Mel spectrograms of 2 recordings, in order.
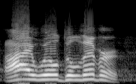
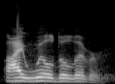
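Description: First: "I will deliver" loud and high; emphatic. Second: "I will deliver" firm but restrained; measured repeat. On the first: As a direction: shout "I will deliver" in one forceful sweep. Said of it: "It's emphatic". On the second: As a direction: settle "I will deliver" down, firmly. Repeats the promise more calmly. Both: Shown as a demonstration.

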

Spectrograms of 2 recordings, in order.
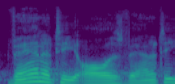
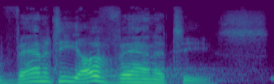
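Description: First: Said in the usual way. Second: "Vanity of vanities" slow, higher and louder, weight on each "Vanity"; stress on vanities. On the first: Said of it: "He's not just saying". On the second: Shown as a demonstration. Preacher showing the doubled Hebrew to his listeners, slow and emphatic. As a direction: lean hard into "Vanity of vanities", slowly. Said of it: "He's saying".

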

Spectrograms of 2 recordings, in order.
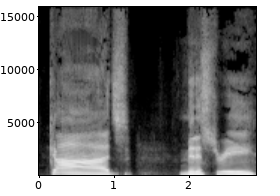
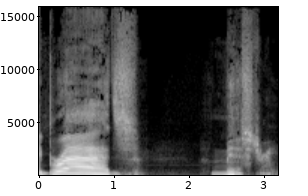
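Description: First: "God's ministry" loud, high and drawn out; ringing, slow stress on both words of "God's ministry"; emphatic correction. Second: Slow, self-admiring "Brad's ministry"; mock self-importance. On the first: Real, not acted. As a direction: proclaim GOD'S, then slow, forceful "ministry". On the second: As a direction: savor your own name grandly, then hush on "ministry". Mocks his own former grand idea.

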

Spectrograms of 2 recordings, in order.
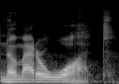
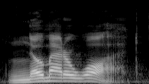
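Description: First: Said in the usual way. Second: Slow quiet echo. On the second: Shown as a demonstration. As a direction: repeat it slower and much softer.

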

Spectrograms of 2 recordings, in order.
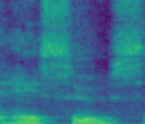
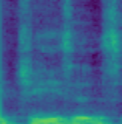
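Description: First: "Jesus" said the Spanish way, hay-SOOS; Spanish pronunciation. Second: "Jesus" said the English way, JEE-zuz; English pronunciation. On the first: Preacher comparing name forms, "Jesus" pronounced hay-SOOS as in Spanish. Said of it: "some people say". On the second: Preacher comparing name forms, "Jesus" pronounced in English as JEE-zuz. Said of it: "pronounced in the world today in various ways". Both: Shown as a demonstration.

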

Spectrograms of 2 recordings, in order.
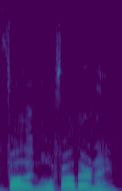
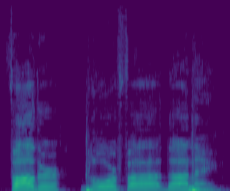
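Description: First: Said in the usual way. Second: Loud, slow plea to heaven; ringing prayer. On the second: Acted. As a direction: call Father out with full voice. Quoting Jesus' prayer aloud.

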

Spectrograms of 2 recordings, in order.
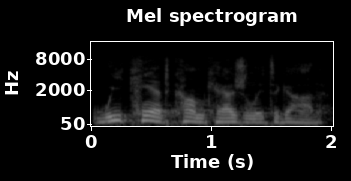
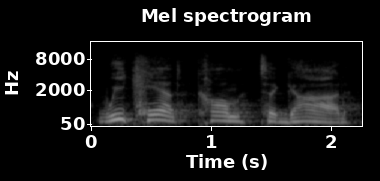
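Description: First: Said in the usual way. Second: "We can't come to God" slowly drawn out; slow emphasis. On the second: Shown as a demonstration. Preacher warning the church, slow and deliberate. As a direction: stretch each word in "We can't come to God".

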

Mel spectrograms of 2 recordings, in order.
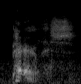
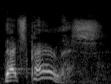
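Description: First: "Perilous" softly whispered, no voice; whispered repeat. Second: Said in the usual way. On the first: Shown as a demonstration. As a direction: breathe "Perilous" as a hushed warning. Repeats word, second whispered.

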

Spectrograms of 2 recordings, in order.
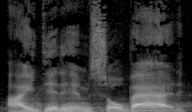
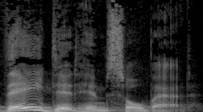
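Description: First: "I did him so bad" with a slow, plain "I" at the start; quoting the prosecution's hearing, slow and even; stress on I. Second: "They did him so bad" slowly, with "They" clearly the prominent word; stress on THEY. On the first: Pastor quoting the version the defense rejects, slow and even. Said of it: "he didn't say". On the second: Pastor giving the defense's version, leaning on "They". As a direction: lean on "They" to fix the meaning. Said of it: "He said".

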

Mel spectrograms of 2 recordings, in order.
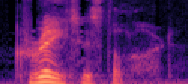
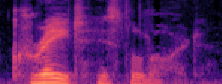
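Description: First: Whispered reverently, no voice. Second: Said in the usual way. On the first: Shown as a demonstration. Preacher repeating the psalm to the congregation in a whisper. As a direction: breathe "Great is the Lord" as a hushed whisper.

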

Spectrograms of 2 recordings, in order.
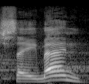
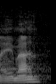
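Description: First: A big, loud call for amen; loud preacher's call for amen. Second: Soft, low, light amen; just breathe a light amen; a gentle, hushed amen. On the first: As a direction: belt out the amen. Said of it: "A little too loud there". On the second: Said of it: "just a light one". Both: Shown as a demonstration.

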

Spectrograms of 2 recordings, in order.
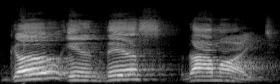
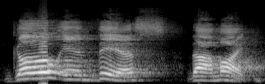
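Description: First: Each word drawn out slowly; slow solemn command. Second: Same phrase slow and louder; louder proclaim. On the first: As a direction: deliver it slowly like God's word. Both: Shown as a demonstration.

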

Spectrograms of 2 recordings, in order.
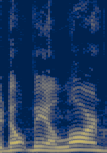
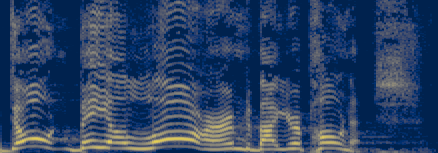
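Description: First: Said in the usual way. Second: Slow, loud, high, leaning on "alarmed"; ringing scripture quote; emphatic verse reading. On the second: Shown as a demonstration. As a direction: proclaim the verse, stretching "alarmed". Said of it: "Don't be alarmed," he says".

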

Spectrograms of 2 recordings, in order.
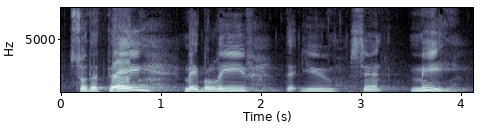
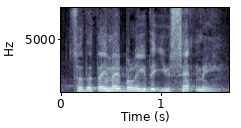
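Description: First: "they" stressed, the whole line slow and drawn out. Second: "may" stressed, the rest said evenly. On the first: Preacher meditating aloud, stressing "they", slow. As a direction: lean on "they" as you say it slowly. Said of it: "place an emphasis on different words". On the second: Preacher rereading the prayer aloud, stressing "may". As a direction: lean on the word "may". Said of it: "I'll read this sentence, this prayer, as". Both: Shown as a demonstration.

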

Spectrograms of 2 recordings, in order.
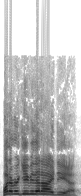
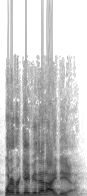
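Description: First: Much higher and louder, exact retort; neighbor's retort again. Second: Higher, louder gruff retort; retold neighbor's retort. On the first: Retold or imitated. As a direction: replay it word for word, bigger. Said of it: "Just like that". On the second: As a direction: toss the question back in a loud voice. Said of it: "he turned back around and he said".

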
